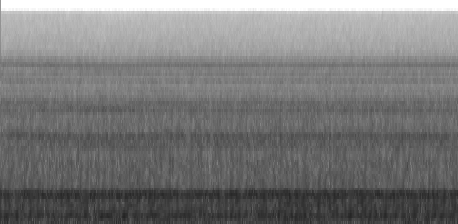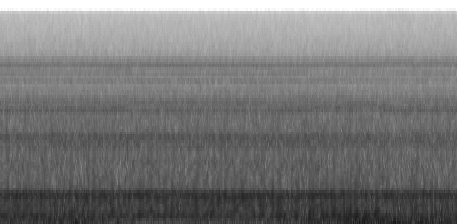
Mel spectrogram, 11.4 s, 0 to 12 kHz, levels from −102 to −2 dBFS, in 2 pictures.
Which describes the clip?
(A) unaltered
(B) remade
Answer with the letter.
B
